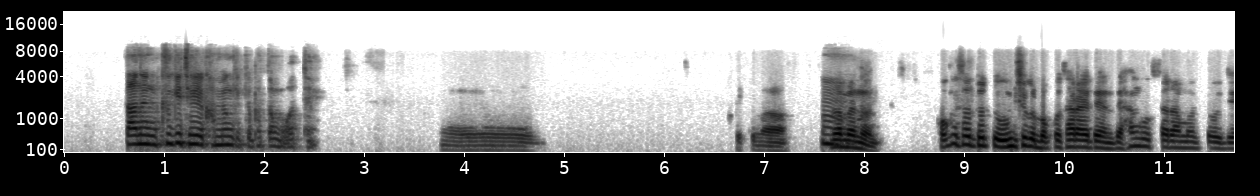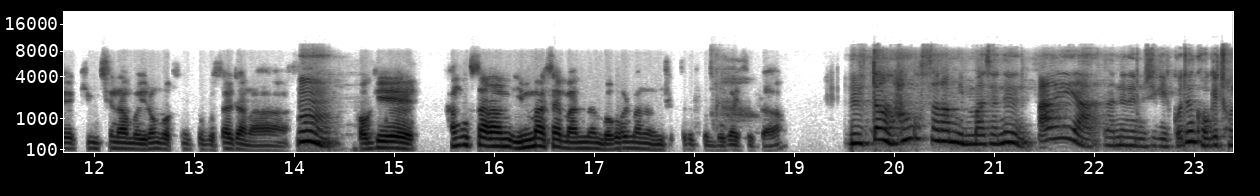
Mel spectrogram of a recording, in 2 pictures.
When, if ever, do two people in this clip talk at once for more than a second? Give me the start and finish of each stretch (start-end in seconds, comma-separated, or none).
none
